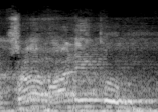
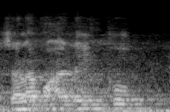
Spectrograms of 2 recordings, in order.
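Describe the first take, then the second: First: It is said with a high, raised pitch. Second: It is said with a low, subdued pitch. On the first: "nadanya tinggi sambil mengangkat kedua tangan" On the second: A student humbly greets a revered teacher. "sambil membungkukkan badan"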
